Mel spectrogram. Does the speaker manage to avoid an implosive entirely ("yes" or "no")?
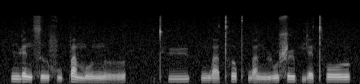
yes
